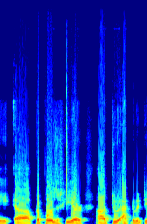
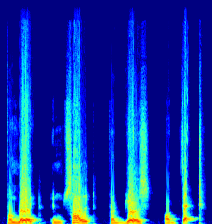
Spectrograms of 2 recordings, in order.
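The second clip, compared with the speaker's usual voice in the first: "permit, insult, produce, object", each strong on its second syllable; word by word, land on the last syllable of "permit, insult, produce, object"; stress on second syllables; slower than usual. Shown as a demonstration. Teacher listing verbs for learners, each stressed on second syllable. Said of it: "a second syllable is stress".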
